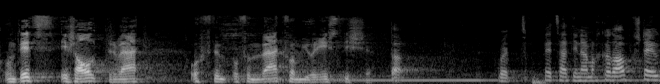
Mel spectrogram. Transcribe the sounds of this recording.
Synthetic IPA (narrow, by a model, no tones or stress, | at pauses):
ʊndjɪt͡sɪʃɑlt̚d̥əɾvæːɡ̥ | ʔʊfdəmʊfəmvæːɡ̥fɔmjuɾɪstɪʃəd̥̪ɑ | ɡ̥uətjet͡shæt̪ːinæmləχɡ̥ʁɑdɑpkʃtɛlt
